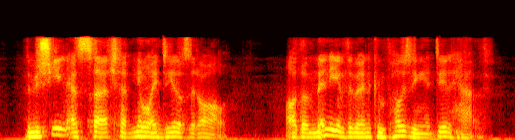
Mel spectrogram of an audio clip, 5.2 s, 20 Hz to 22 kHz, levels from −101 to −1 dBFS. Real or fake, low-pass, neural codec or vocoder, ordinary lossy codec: fake; 7.2 kHz; codec, 24 kHz, 1.5 kbps, HILCodec; AAC, 32 kbps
